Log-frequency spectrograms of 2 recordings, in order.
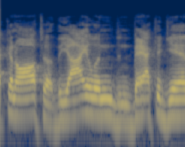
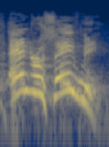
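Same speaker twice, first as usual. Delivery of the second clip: mock cry for help; 13 semitones higher, slower than usual. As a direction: call out like a sinking man. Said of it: "He doesn't cry out to Andrew".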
